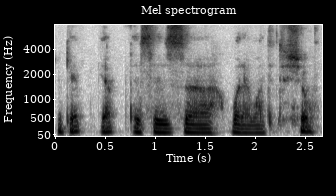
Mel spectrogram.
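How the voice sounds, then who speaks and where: A man's voice: lowish voice, fairly even intonation, moderate pace, a little mellow, breathy edge, no room sound. A man moderating an online panel discussion in a casual, accommodating way. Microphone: video call.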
